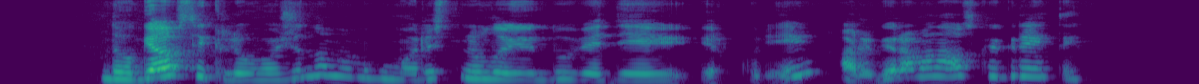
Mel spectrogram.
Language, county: Lithuanian, Kaunas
